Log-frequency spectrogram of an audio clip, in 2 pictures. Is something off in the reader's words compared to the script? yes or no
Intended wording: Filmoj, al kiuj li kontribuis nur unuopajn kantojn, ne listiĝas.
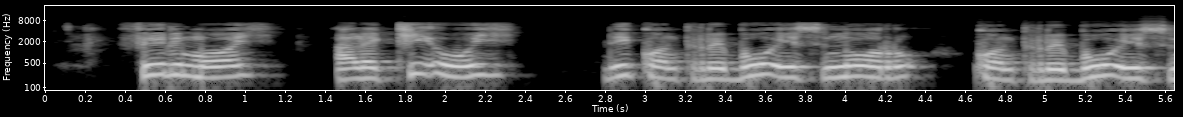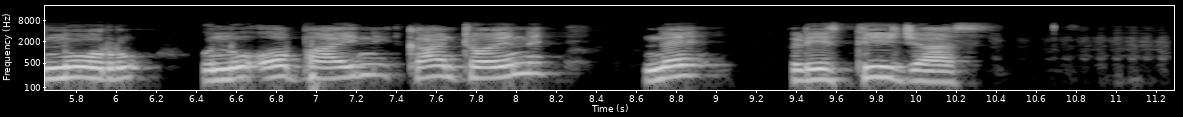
yes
